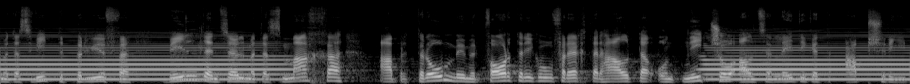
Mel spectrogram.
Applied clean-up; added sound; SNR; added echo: none; Wind instrument, woodwind instrument; 1 dB; none.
